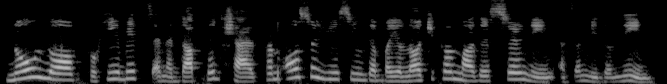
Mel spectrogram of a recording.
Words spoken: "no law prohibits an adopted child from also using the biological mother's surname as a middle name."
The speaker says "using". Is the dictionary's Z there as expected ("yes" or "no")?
no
